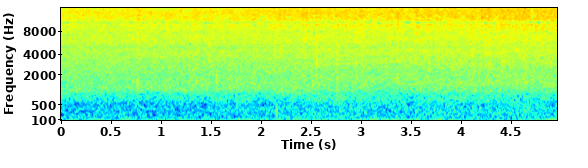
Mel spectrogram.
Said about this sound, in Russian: Обратите внимание на фонтан. Дотянитесь до него рукой, ощутите прохладу воды.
